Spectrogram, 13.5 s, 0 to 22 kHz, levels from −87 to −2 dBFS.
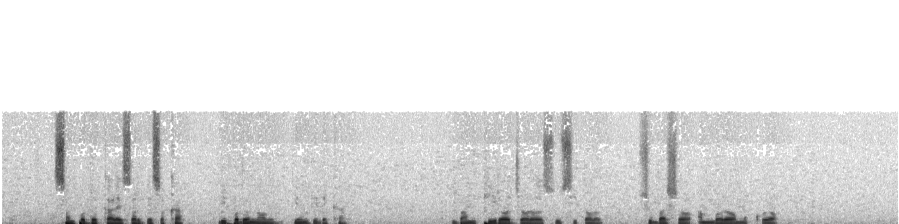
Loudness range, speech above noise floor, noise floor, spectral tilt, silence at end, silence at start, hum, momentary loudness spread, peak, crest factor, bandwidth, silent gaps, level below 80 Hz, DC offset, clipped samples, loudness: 6 LU; 33 dB; -52 dBFS; -6.5 dB/octave; 1.85 s; 0.85 s; none; 11 LU; 0 dBFS; 20 dB; 11.5 kHz; none; -34 dBFS; under 0.1%; under 0.1%; -20 LUFS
